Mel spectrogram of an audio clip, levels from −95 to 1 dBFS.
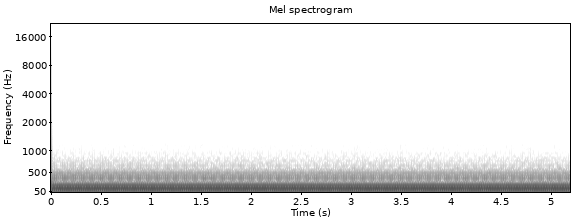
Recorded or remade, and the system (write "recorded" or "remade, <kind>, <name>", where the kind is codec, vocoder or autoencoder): recorded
